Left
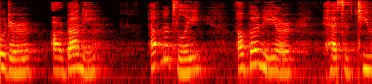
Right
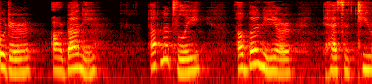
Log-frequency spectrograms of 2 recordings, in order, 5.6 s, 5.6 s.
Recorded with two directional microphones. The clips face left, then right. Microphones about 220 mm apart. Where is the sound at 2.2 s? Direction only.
50° right (ahead or behind).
